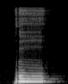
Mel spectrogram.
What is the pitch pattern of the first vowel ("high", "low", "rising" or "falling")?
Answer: high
